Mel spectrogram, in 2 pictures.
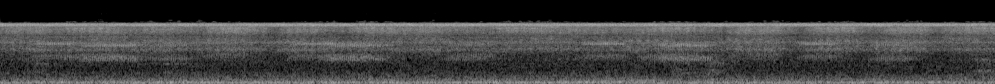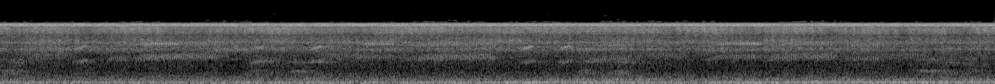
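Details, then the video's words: Many male cicadas calling to attract females during summer dusk in Georgia, USA: a constant piercing buzz, with scattered short chirps and pulsing notes from other night callers drifting in and out over twenty seconds. "Cicadas at Dusk, Summer Night"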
